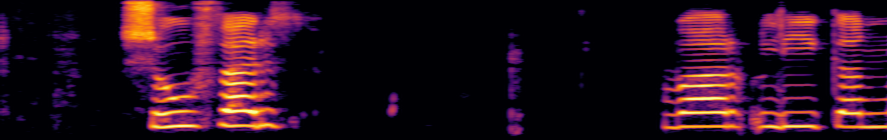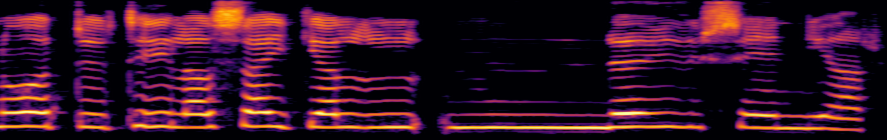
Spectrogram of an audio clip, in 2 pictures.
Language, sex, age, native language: Icelandic, male, 12, Icelandic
